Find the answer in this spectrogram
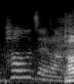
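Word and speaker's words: Pause: 포즈를 어, 독일어 발음으로는 파우제라고.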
